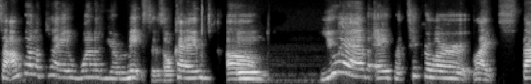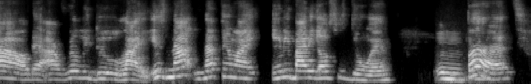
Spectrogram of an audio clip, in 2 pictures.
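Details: Adult woman speaking; typical speech.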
